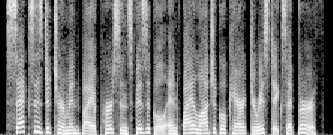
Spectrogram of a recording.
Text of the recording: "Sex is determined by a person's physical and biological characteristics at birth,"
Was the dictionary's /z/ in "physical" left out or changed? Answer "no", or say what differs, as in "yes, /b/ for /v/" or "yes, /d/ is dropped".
no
